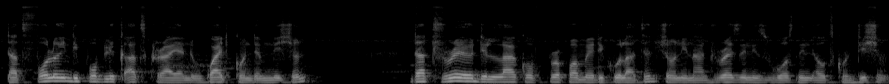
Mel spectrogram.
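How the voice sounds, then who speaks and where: A man reading a news report aloud in a steady, formal way, quoting a statement at length. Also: fairly low pitch. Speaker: news reader.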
